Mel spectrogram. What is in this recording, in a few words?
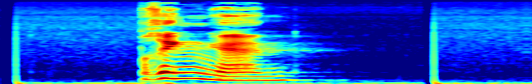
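"to bring", Australian English; PictureDictionary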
